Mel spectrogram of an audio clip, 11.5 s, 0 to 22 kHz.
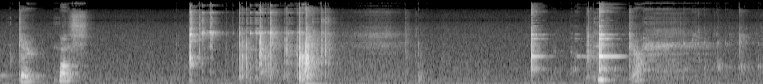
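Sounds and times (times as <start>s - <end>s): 
speech: 0.3s - 1.4s
beer bottle uncapped with a bottle opener: 2.9s - 4.6s, 8.0s - 9.4s.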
